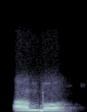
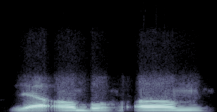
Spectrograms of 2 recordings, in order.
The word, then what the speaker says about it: Humble: Well, Humble. The H is silent. So yeah, Humble.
